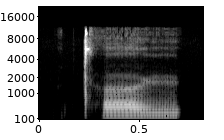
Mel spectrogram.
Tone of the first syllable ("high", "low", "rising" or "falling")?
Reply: low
